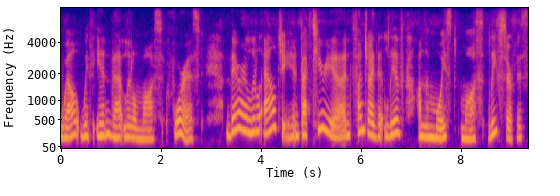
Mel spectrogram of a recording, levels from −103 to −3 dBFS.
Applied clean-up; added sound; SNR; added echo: none; none; none; none.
